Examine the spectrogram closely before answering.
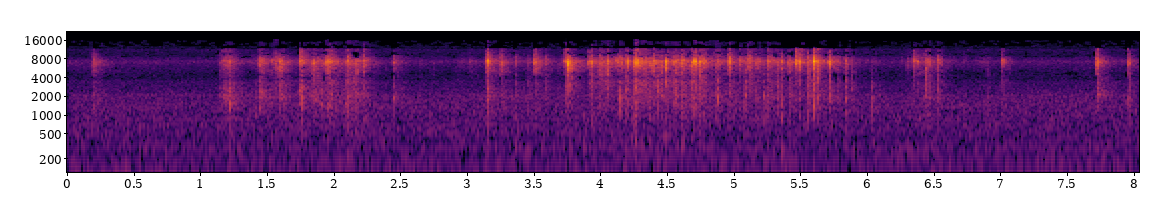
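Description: Handling noises from unboxed computer parts and their packaging: rapid small clicks and crinkles in two clusters, about a second in and again from about three to six seconds, then a couple of single clicks.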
